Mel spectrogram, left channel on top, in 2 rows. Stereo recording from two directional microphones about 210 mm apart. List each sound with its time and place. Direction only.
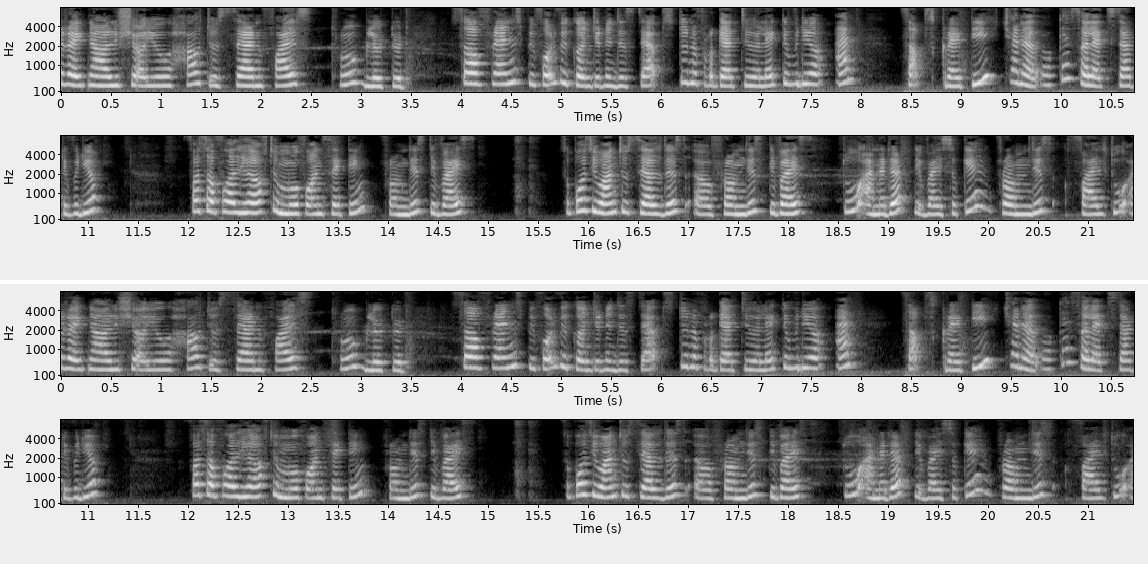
0.0 s a woman's voice: 35° left (ahead or behind)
